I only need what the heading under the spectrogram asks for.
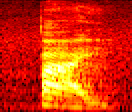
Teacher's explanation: A é a vogal e semivogal. A vogal A, ela é mais forte. Você tem a sonoridade dela é mais intensa. O I é o semivogal, é mais fraco. Portanto, é um ditongo.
